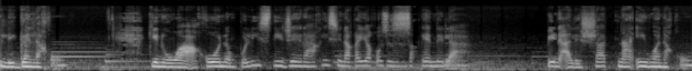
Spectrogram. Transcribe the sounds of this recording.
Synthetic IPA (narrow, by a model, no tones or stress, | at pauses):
lɪɡalɐko̞ | kɪnʊwaːʔɐko̞nɐŋpʊlisd̪id͡ʒɛjɾaːkisɪnɐkajɐko̞sɐsɐsɐkjanːɪla̰ | pɪnɐ̰ʔɐ̰lɪʃat̪̚nɐʔiːwɐnɐko̞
